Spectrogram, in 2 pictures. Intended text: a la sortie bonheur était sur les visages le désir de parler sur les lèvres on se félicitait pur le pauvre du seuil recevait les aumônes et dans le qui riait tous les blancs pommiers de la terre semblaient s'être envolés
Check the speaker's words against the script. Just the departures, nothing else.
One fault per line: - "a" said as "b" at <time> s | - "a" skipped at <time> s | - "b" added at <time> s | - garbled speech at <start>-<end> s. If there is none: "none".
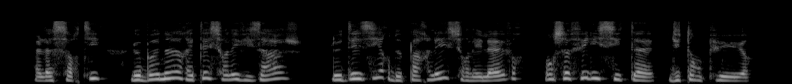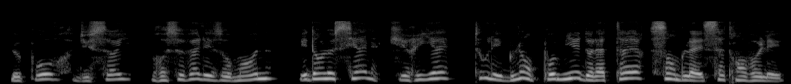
- "le" added at 1.3 s
- "du temps" added at 6.7 s
- "ciel" added at 11.2 s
